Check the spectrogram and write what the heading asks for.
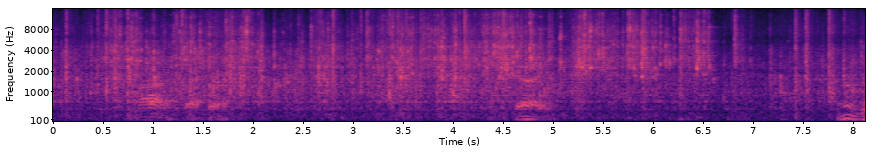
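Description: Dry pasta pouring out of a plastic packet into a pot: a dense, continuous rattling clatter of many small pieces.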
